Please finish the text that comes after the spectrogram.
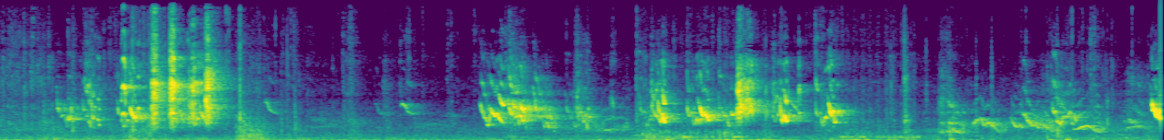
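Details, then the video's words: Budgies chirping and singing in what is called a mating call: irregular bursts of high squeaky chatter and squawky notes separated by quieter gaps, with the chatter resuming in louder clusters. "Budgies birds singing"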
